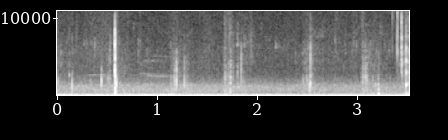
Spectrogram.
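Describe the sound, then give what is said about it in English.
Footsteps walk outdoors near a frozen bay. A few faint, crisp steps and crunches sit over a steady low rumble, with no talk. “Walking through Heron Haven,”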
